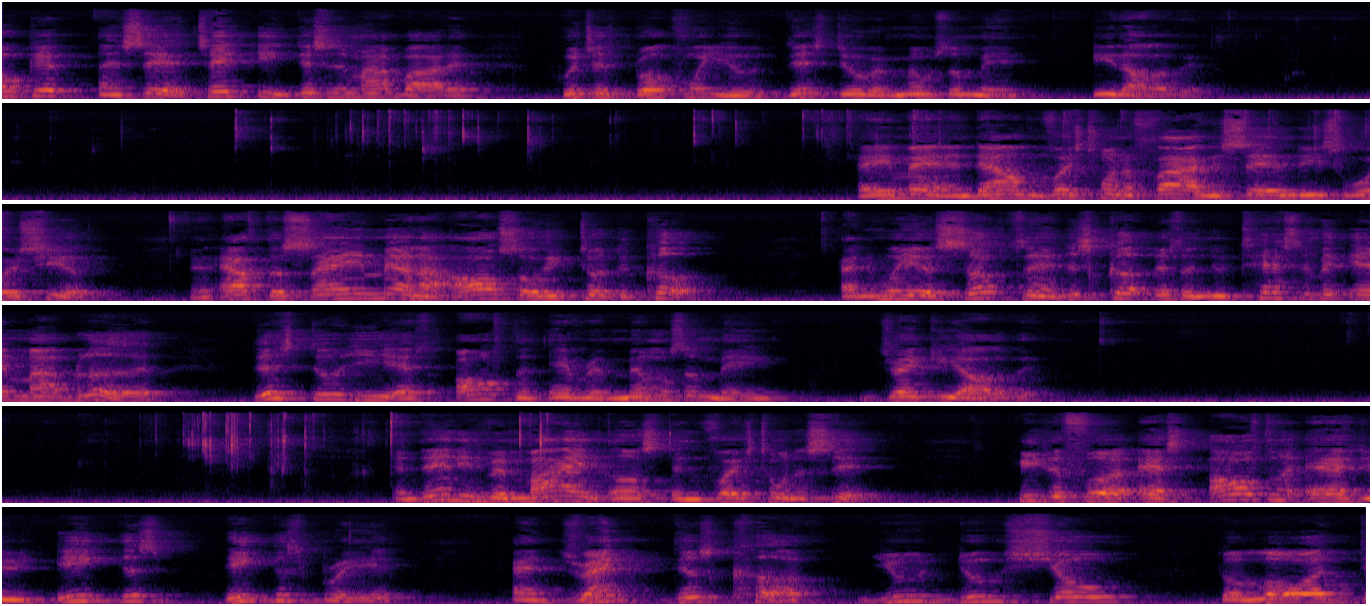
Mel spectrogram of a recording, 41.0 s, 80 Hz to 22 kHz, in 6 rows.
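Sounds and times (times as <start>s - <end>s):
low room hum: 0.0s - 41.0s
soft clicks and lip smacks: 6.1s - 11.1s, 27.2s - 30.2s
man chewing: 27.7s - 29.4s.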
